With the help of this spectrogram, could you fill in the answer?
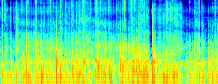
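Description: Long nails scratch rapidly over a black foam microphone windscreen, producing a dense, muffled, rumbling scrape with almost no bright content. The texture stays busy and low throughout, with a sharper crackling swipe standing out about two-thirds of the way through.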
